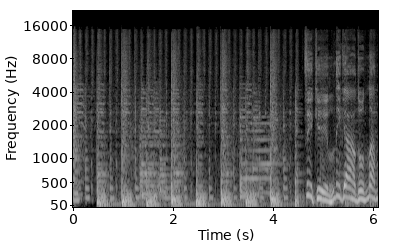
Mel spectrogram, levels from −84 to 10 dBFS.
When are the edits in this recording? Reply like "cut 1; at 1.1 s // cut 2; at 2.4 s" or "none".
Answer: cut 1; at 4.5 s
